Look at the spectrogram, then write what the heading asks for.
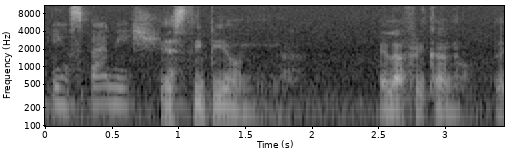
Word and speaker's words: Escipión: Escipión.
